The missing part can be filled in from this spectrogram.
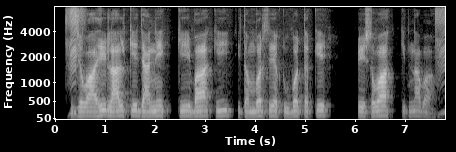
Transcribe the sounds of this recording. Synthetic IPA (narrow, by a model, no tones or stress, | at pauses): d͡ʒəʋaːɦiɾlaːlked͡ʒaːnekebaːkisɪt̪ə̃mbəɾseɐk̚ʈuːbəɾt̪ɐkːe | peːsəwakɪt̪nabaː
